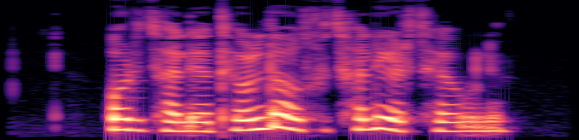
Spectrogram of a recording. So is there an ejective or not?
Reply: no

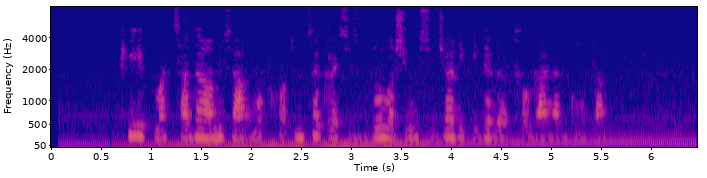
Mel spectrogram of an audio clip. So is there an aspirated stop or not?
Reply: yes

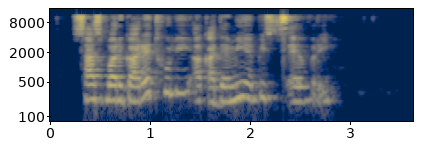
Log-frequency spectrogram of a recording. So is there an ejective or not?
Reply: yes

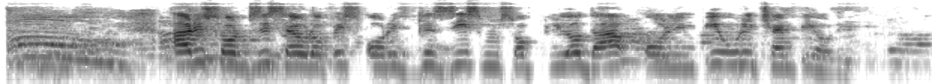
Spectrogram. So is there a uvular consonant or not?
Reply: no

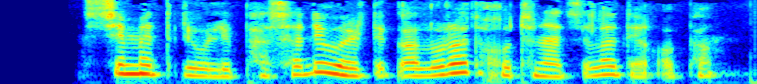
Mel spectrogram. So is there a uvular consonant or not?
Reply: yes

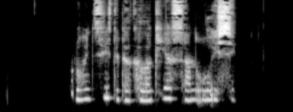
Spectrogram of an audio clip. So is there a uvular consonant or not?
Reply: no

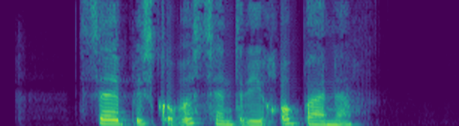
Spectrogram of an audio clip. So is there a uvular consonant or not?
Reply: yes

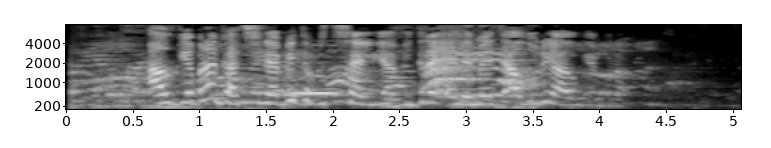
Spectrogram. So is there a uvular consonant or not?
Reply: no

